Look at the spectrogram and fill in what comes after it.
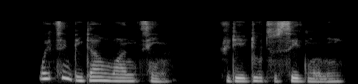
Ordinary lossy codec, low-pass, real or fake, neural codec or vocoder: none; none; fake; codec, 16 kHz, 4 kbps, FunCodec, trained on LibriTTS, 50 frames a second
